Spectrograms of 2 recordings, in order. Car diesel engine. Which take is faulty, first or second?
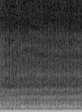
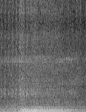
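second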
